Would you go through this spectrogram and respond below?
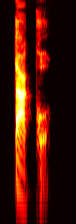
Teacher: consonant T is less explosive in in Spanish and it's more implosive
